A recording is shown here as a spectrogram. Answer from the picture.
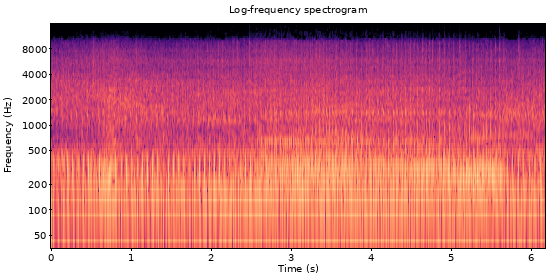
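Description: Dirt bike engine running at low revs while being ridden along a trail; the revs lift a little about halfway through and ease again near the end.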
